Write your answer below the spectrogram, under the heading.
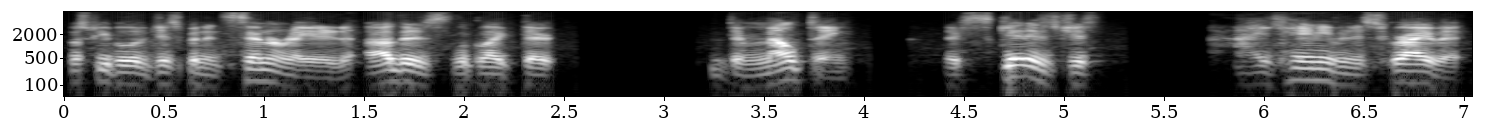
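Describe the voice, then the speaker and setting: A man reading a diary log as a trapped, dying factory worker, halting, weary and anguished. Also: fairly low pitch, expressive, fairly bright tone, dull audio. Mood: horrified. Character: dying, despairing male factory worker trapped under rubble.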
